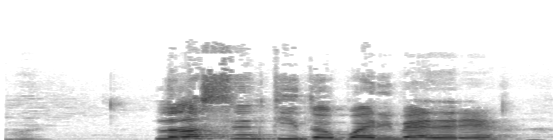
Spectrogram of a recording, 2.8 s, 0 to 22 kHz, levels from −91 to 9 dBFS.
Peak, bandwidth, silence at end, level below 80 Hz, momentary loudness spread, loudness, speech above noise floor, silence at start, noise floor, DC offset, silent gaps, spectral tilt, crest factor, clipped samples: -2 dBFS; 15.5 kHz; 0.25 s; -68 dBFS; 8 LU; -17 LUFS; 39 dB; 0.1 s; -56 dBFS; under 0.1%; none; -1.5 dB/octave; 18 dB; under 0.1%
